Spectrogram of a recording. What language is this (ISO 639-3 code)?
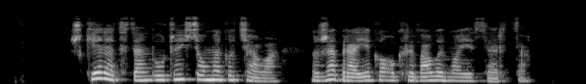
pol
